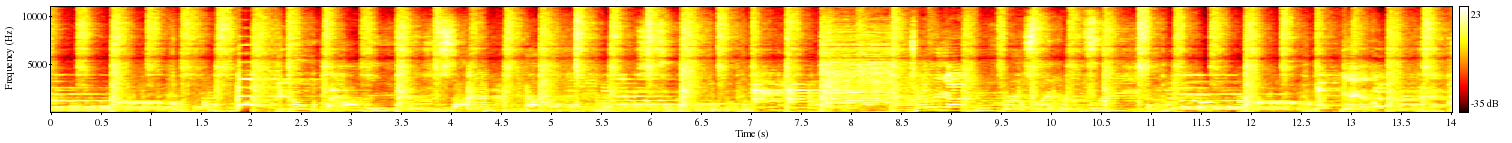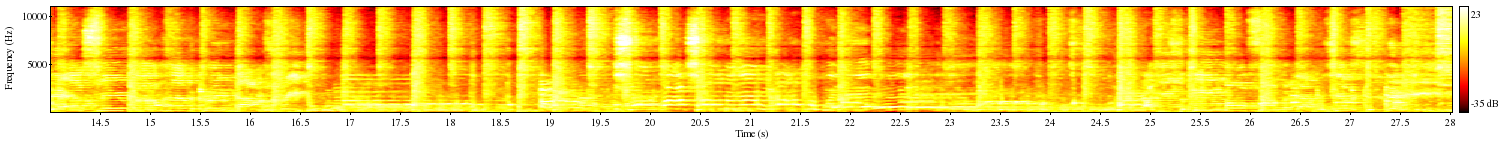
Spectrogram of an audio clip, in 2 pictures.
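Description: Live blues band playing amplified, with guitar and drums keeping a steady beat.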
